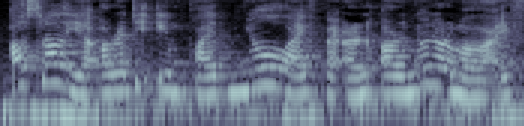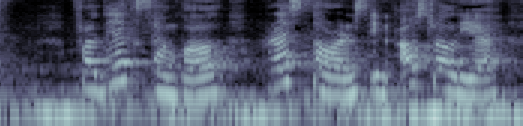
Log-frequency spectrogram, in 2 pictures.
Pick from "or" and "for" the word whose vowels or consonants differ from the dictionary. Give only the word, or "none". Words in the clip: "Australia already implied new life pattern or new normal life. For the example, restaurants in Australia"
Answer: none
